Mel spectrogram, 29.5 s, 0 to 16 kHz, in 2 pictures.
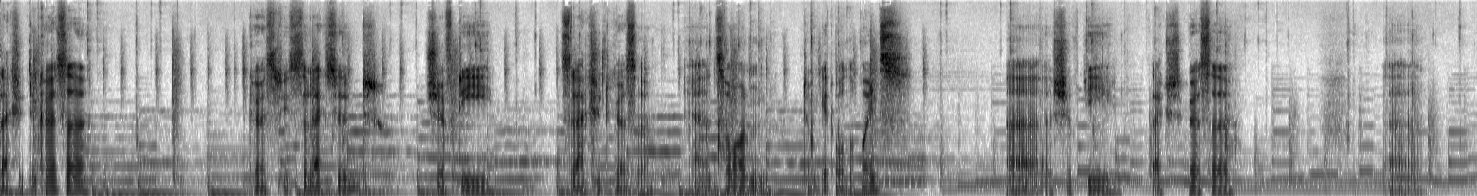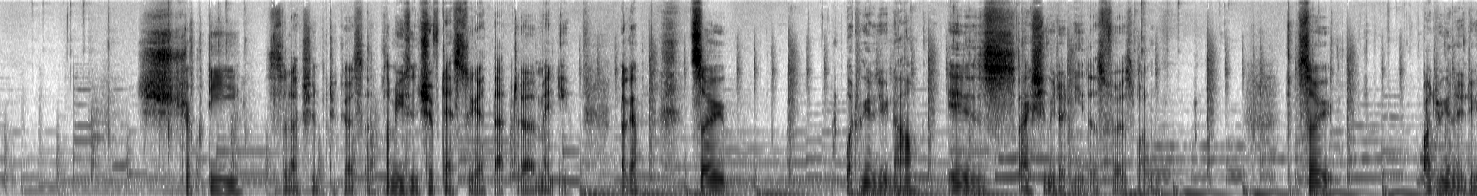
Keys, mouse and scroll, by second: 0.3 Tab, 0.8 right click, 1.3 Tab, 1.4 right click, 1.9 shift+s, 3.4 Tab, 3.8 right click, 4.3 shift+d, 5.3 shift+s, 6.7 right click, 6.9 shift+middle drag, 7.1 Tab, 7.3 click, 7.6 shift+s, 8.0 Tab, 8.4-9.3 shift+middle drag, 9.3 right drag, 9.9 right click, 10.5 shift+d, 11.0 shift+s, 11.5-12.0 shift+middle drag, 12.0 right click, 12.2 Tab, 12.4 click, 12.7 shift+s, 13.5 ctrl+z, 14.0 shift+s, 14.5 Tab, 15.0 right click, 15.4 right click, 16.6 shift+d, 17.4 shift+s, 22.3-22.6 scroll down 1, 22.6-23.4 shift+middle drag, 23.4-23.8 scroll up 1, 23.8-24.1 shift+middle drag, 24.1 scroll down 2, 24.2-24.8 middle drag, 25.0 shift+middle drag, 25.2-26.0 scroll up 4, 26.0 right click, 26.4 right click, 26.8-28.8 typing, 27.4 scroll down 3, 27.9 shift+middle click, 28.0 scroll up 4, 28.5 scroll down 3, 28.7 shift+middle click, 29.2-29.5 shift+middle drag.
